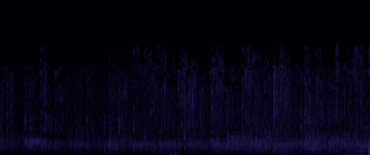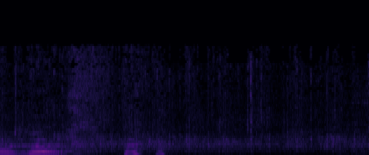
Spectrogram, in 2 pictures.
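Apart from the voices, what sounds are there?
audience applause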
